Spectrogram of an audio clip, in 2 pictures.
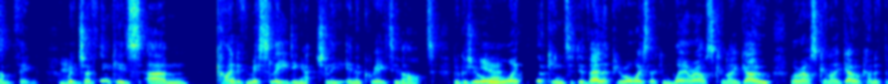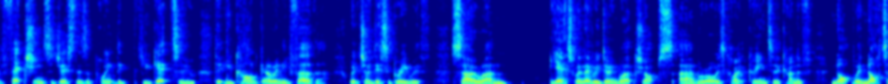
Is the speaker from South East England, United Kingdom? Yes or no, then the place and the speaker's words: yes; Brighton, South East England, United Kingdom; I'm from Brighton, where there's always been a lot of kind of music-y, arty stuff going on.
